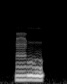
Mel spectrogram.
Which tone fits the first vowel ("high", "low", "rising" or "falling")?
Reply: low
